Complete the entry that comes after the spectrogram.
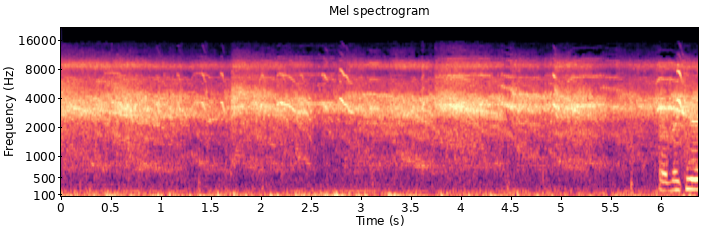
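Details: A large Arctic tern breeding colony with chicks at Rif, Snæfellsnes, Iceland, recorded on a phone: a dense, continuous chorus of harsh, high calls from many birds at once, with overlapping rasping cries and no pause.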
